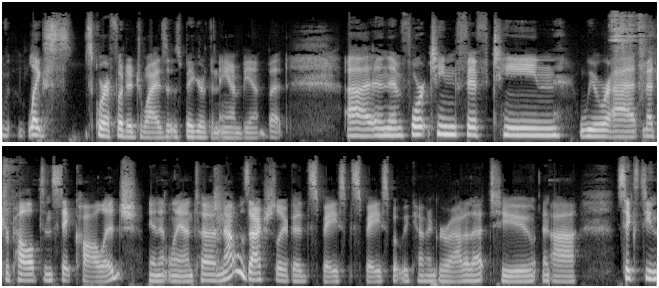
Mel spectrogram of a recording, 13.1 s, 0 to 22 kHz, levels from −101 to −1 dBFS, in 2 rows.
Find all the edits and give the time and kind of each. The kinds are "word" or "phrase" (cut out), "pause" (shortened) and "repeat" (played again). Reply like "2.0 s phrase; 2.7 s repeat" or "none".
8.0 s pause; 9.4 s word; 10.0 s repeat; 12.0 s word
